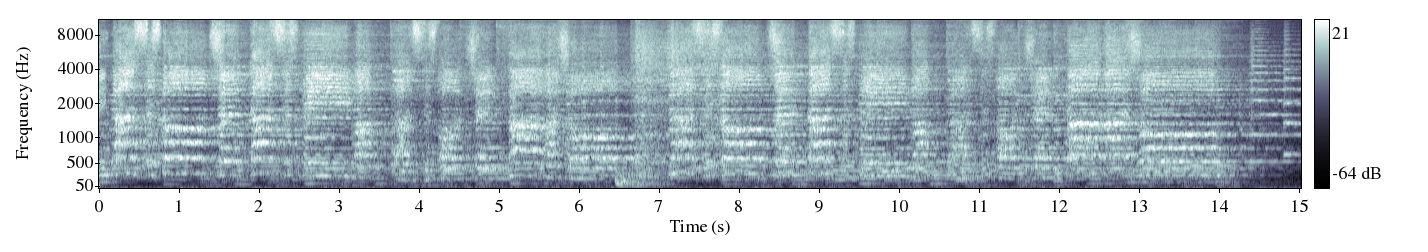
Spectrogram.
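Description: A choir singing a passage between verses of an East German soldiers' song, with instrumental backing.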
